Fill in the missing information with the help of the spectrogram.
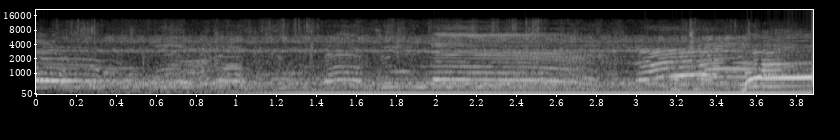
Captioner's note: shouting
